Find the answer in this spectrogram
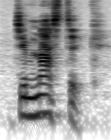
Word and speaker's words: gymnastic: stress 15 gymnastic gymnastic this also has three syllables jim nas tick you'll find option b in option b nas is highlighted and therefore it is the place that receives the primary stress 16 quadratic quadratic quadratic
